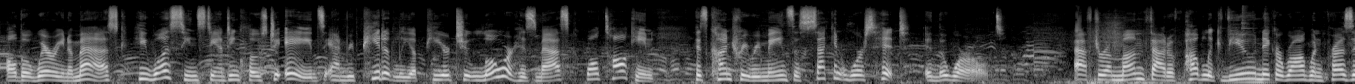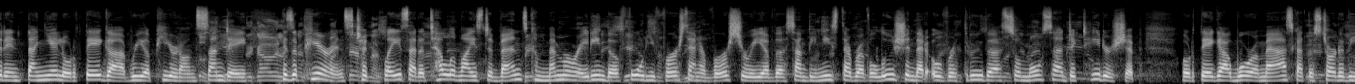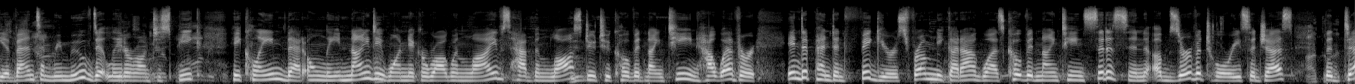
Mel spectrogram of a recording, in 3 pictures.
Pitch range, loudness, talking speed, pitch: 185-225 Hz, -16 LUFS, 155 wpm, 200 Hz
